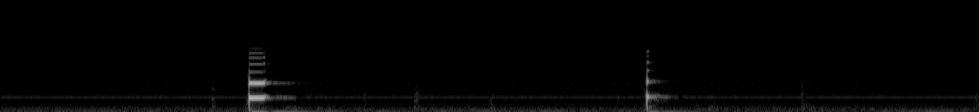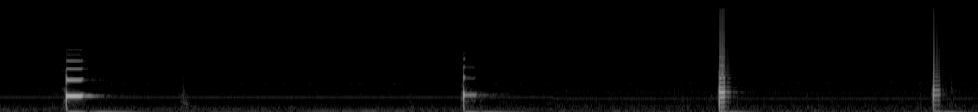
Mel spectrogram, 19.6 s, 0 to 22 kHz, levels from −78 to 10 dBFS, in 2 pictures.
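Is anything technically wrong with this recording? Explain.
Yes. From 15.31 s to the end, a block size mismatch (truncated) drops each block's tail, fitting a 256-sample read, giving a 172 Hz buzz and music running 1.88 times faster at roughly normal pitch, unlike a sample-rate error.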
